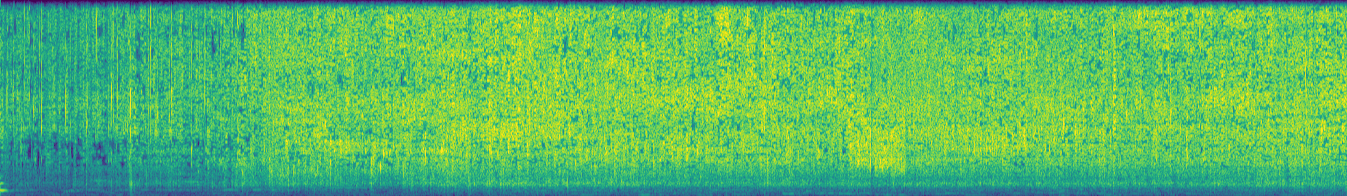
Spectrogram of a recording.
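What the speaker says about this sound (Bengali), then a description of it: "তেলে মাছগুলোকে হালকা করে ভেজে নিচ্ছি, কড়া করে মাছটা ভেজে নিচ্ছি।" Small tengra fish fry in hot oil, a dense, steady hiss of sizzling that swells after a quieter start and stays loud and close, with someone speaking over it.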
